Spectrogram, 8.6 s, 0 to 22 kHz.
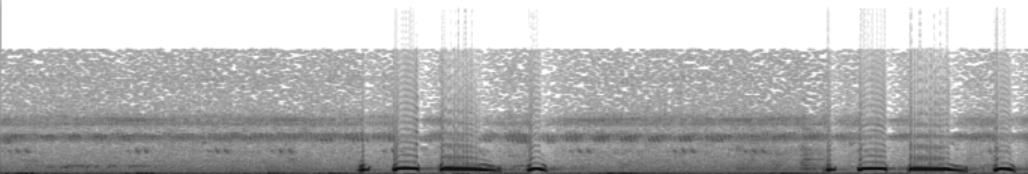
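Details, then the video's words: Dawn calling of a caged decoy spotted dove on 22 October during training sessions. Two identical four-note cooing phrases about four seconds apart, each with a long falling middle coo, after a quiet stretch of low rumble. "Cu mồi gáy gọi"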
